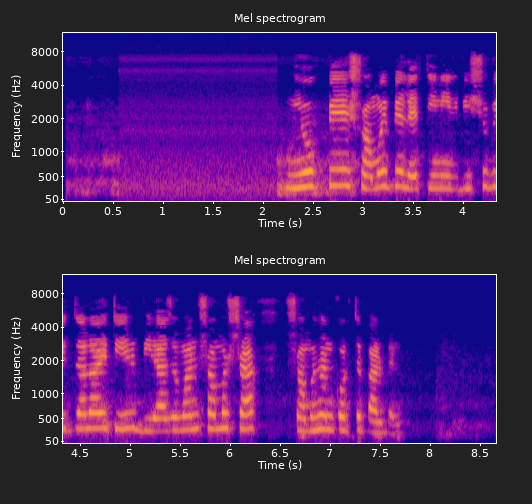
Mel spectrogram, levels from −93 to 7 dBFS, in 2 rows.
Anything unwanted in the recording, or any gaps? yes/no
no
